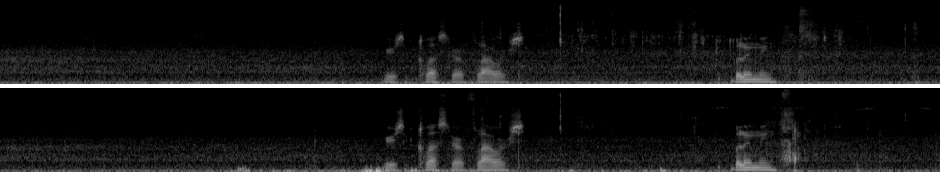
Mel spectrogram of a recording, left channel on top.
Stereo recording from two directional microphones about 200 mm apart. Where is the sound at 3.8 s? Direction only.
25° right (ahead or behind).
